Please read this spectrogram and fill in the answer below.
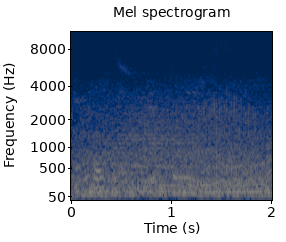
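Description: Low rumble of an approaching JR 113-series electric train, with a station public-address announcement in English over it.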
